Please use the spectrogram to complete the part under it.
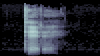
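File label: "tere", Māori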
